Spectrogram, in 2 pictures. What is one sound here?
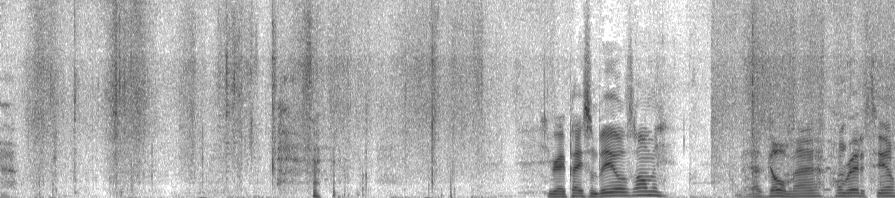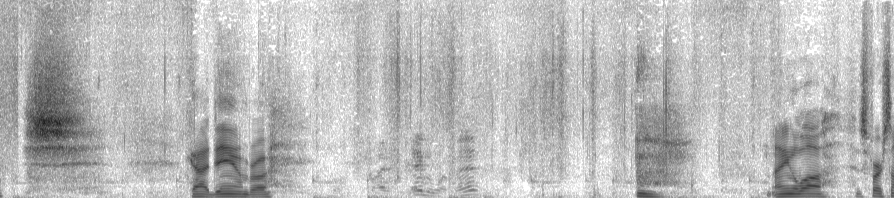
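Footsteps crunch and rustle through dry grass and leaves.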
